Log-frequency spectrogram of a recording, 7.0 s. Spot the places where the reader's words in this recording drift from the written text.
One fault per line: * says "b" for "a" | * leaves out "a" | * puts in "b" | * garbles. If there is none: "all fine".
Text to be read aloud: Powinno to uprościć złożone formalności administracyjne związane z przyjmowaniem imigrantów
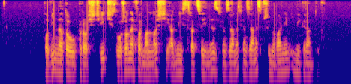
* puts in "związane"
